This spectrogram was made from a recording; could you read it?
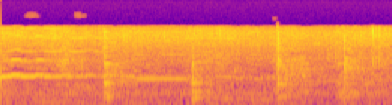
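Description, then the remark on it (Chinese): Shiitake mushrooms stir-frying in oil in a pan over low heat: a steady bright sizzle runs throughout, broken by four sharp scraping strokes of a spatula at irregular intervals, with no voices. “蛮有煸香菇哦，系咪煸煸个将煸一系列东西？”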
